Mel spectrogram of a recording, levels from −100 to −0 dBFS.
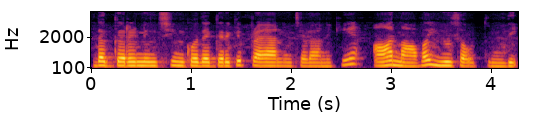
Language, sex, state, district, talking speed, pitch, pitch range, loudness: Telugu, female, Andhra Pradesh, Sri Satya Sai, 125 wpm, 195 Hz, 185-205 Hz, -17 LUFS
